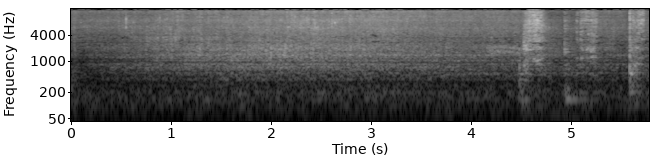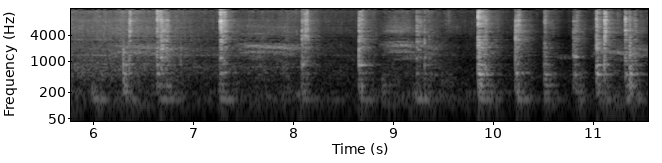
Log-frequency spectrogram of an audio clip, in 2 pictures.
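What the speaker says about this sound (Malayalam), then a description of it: "ഇതിലേക്ക് ഒരല്പം വാളൻ പുളിവെള്ളം ഒഴിച്ചു കൊടുക്കാം" Tamarind water is poured into a pan of sautéed tomato and onion, raising a steady hiss and sizzle, followed by a series of sharp spoon taps and stirring clicks against the pan.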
